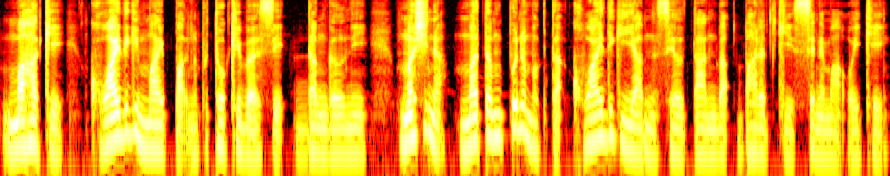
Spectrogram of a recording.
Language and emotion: Manipuri, neutral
